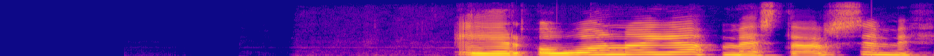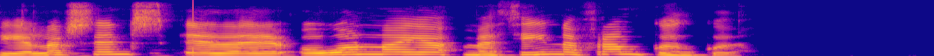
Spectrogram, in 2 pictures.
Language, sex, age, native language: Icelandic, female, 40-49, Icelandic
